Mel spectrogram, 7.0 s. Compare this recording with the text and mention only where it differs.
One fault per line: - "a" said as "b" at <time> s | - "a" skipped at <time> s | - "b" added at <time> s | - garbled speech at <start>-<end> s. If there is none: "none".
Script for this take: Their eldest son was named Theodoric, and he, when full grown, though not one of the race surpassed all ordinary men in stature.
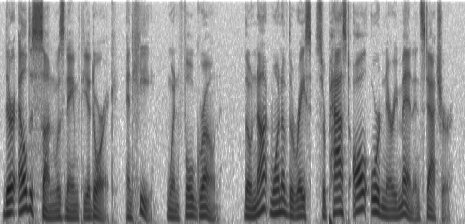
none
